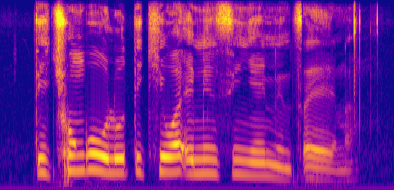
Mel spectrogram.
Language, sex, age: Tsonga, male, 18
